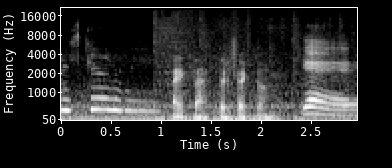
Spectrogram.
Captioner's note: speaking Spanish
